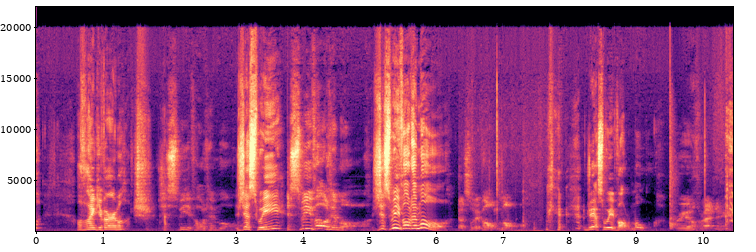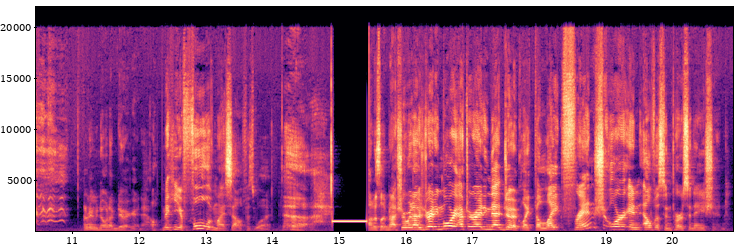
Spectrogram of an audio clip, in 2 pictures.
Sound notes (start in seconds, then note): 10.2 laughing; 14.9 please stand by beep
